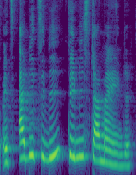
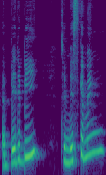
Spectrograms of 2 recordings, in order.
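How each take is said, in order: First: Abitibi-Témiscamingue said the French way; French pronunciation. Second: Abitibi-Témiscamingue with flat English vowels; English accent. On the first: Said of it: "let me say that slowly". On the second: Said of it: "with an English accent". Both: Shown as a demonstration.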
